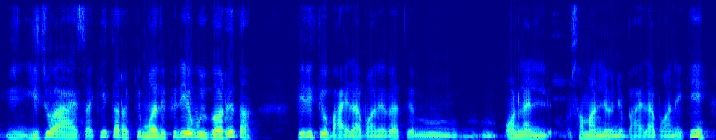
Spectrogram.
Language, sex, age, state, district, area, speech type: Nepali, female, 60+, West Bengal, Kalimpong, rural, spontaneous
